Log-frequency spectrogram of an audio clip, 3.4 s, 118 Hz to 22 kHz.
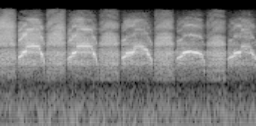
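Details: Male black stork at its forest nest in Estonia, 10:48 am on 30 April 2020, extremely excited and trembling as a female passes near. Arched whistled notes alternate with breathy hissing bursts, about eight pairs in quick rhythm.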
